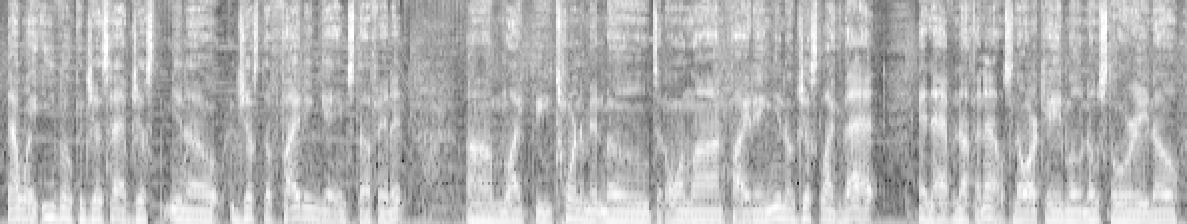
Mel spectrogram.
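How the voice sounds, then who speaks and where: A young man with a hoarse voice, giving a casual, rambling gaming commentary full of fillers and restarts. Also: mid-range voice, level tone, normal speed, darkish tone, faint music behind. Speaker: gaming video host.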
